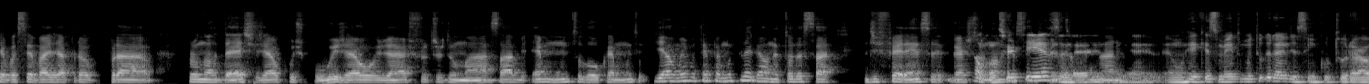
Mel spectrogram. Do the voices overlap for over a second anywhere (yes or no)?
yes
